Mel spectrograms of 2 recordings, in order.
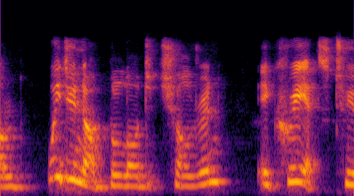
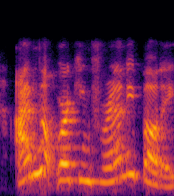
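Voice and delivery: pressing, insistent tone with raised pitch; 6 semitones higher than usual. A boy answers a man who is interrogating him, insisting. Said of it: "Steve insisted".

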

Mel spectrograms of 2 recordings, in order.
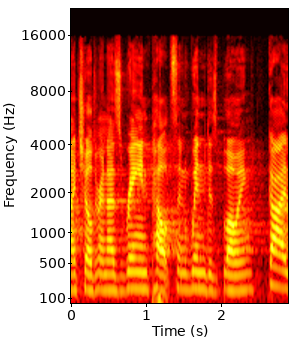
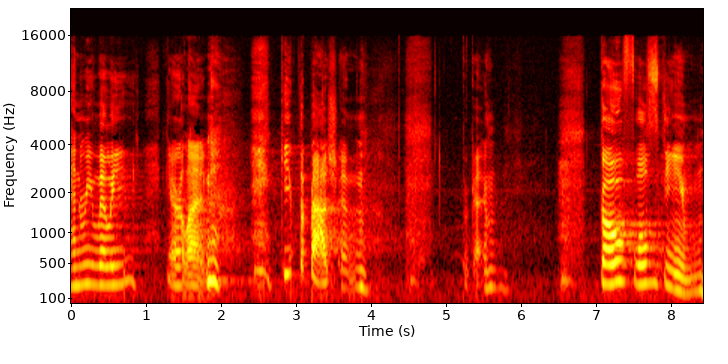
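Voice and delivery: tearful voice, higher pitch; 3 semitones higher than usual. Addressing family members during a celebration toast, crying while speaking. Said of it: "'cause I'm crying".

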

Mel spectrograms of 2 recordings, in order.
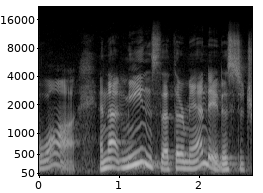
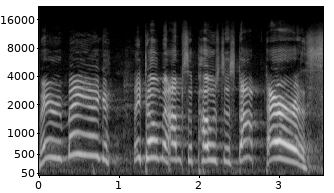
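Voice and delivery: shrill, very loud, high-pitched yell; 9 dB louder than usual. Retelling a call from a former immigration officer: imitating a woman yelling. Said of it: "I just remember her yelling across the phone".

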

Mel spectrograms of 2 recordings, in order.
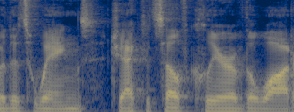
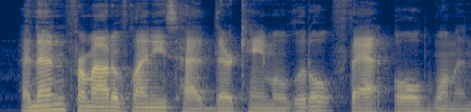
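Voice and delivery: plain reading voice

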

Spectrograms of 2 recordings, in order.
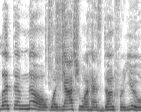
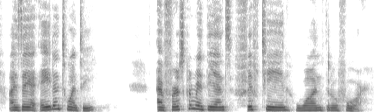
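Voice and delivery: slow, unhurried, deliberate reading; 5 dB quieter than usual. Citing scripture references so listeners can catch them, speaking slowly. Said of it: "I'm going to say it slow".

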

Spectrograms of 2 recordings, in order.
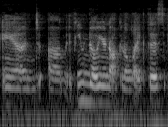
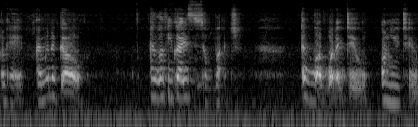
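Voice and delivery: tearful, talking through tears; 3 semitones higher than usual. Signing off a youtube video to viewers, crying while talking. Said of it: "Why am I crying?".

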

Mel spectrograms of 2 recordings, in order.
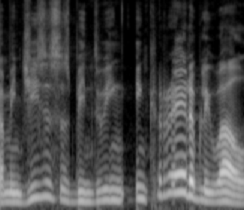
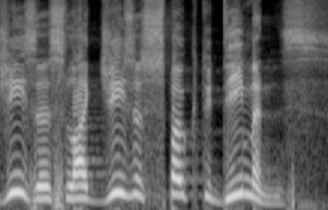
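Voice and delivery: plain

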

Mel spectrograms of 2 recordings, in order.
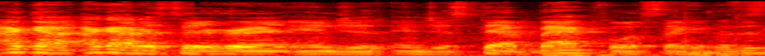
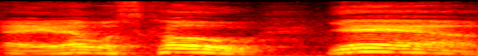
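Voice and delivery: put-on stoned voice, higher and louder; 4 semitones higher, 7 dB louder than usual. Retelling what she just said, imitating someone high. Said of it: "She was so high right there".

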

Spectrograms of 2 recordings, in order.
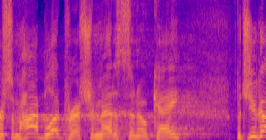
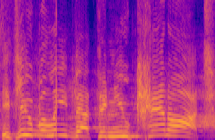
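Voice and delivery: agitated, increasingly worked up; 7 semitones higher than usual. Addressing an audience that answers back, getting worked up. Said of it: "Sorry, guys, I'm getting worked up".

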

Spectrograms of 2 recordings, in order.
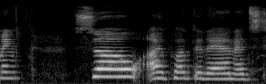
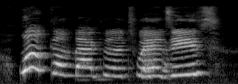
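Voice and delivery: put-on imitated scream, higher; 8 semitones higher, 4 dB louder than usual. Retelling the start of the vlog, imitating Lily screaming. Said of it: "Lily freaking screamed in my ear".

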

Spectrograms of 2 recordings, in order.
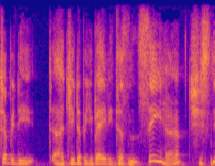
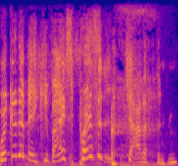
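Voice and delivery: very high, put-on old lady voice. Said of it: "Estelle Getty steps over that line ... and says".

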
